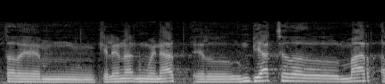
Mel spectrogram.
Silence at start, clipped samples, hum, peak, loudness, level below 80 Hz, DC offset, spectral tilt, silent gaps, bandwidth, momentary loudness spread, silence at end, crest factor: 0 s; under 0.1%; none; -8 dBFS; -21 LUFS; -48 dBFS; under 0.1%; -7.5 dB/octave; none; 8 kHz; 3 LU; 0 s; 12 dB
